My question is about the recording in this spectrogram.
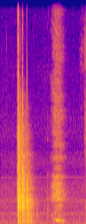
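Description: A die is rolled during a Coloni board game: a sharp clatter of quick hard knocks, then a softer, brief rattle as it settles.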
